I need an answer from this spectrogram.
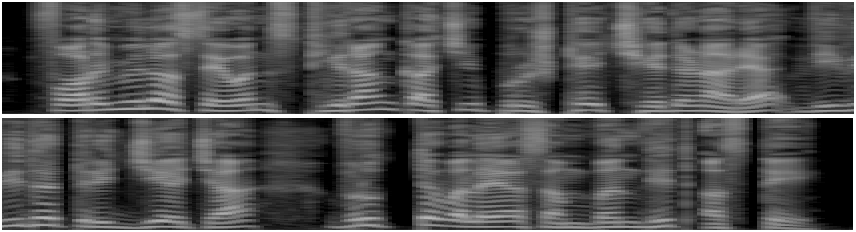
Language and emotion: Marathi, neutral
